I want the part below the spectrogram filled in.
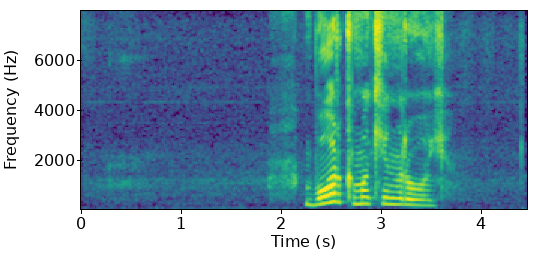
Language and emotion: Russian, neutral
